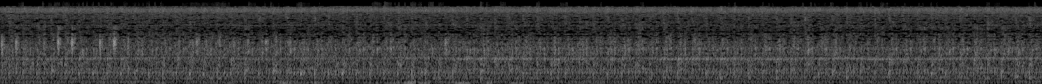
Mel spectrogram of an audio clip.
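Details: Skoda A5 with 1.6 MPI petrol engine at idle: light, sharp ticking at about two to three a second over a steady idle, a knock from inside the engine of unknown cause.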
